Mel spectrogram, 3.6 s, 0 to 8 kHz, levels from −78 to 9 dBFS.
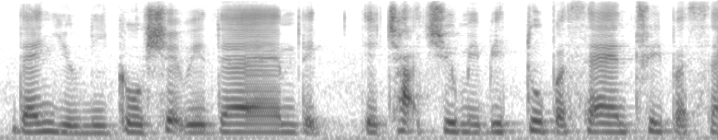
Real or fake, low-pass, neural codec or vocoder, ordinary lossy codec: real; none; none; none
